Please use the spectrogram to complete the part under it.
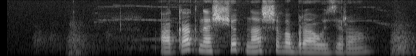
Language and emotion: Russian, neutral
